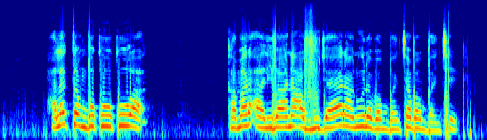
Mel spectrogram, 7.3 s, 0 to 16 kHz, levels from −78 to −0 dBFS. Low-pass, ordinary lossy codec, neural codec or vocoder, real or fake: 14.4 kHz; none; none; real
